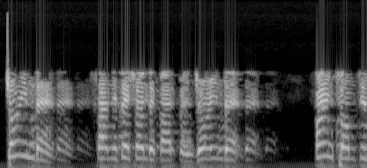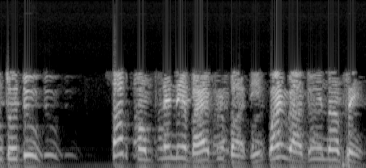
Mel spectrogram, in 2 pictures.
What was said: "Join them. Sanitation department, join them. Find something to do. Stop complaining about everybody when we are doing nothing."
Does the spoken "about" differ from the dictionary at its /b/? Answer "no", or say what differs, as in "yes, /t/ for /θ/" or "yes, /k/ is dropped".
yes, /b/ is dropped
